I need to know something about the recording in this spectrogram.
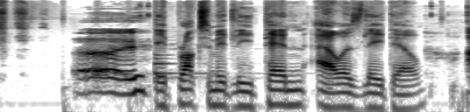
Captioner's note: confused and stressed noises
